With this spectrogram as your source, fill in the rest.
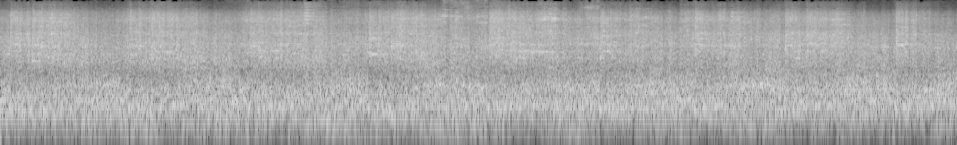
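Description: An intermodal freight train rumbles and clatters past close by on the rails.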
